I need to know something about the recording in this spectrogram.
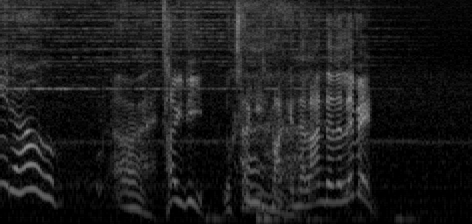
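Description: A man speaks in a lively voice.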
